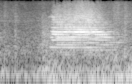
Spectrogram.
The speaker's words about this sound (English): As night falls, a train passes, headlights blazing.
